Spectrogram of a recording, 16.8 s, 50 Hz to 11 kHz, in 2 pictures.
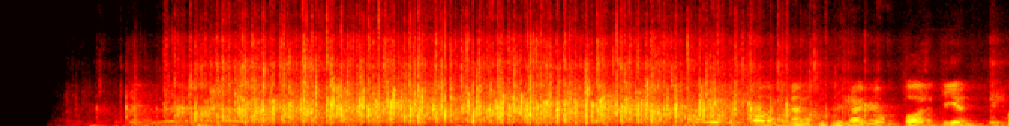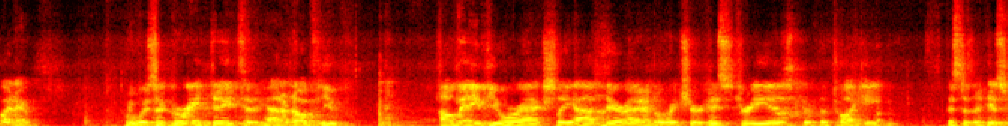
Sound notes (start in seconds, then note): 6.5 applause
